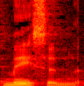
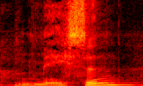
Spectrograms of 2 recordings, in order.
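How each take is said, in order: First: Said in the usual way. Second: Gasped, questioning name with a rise; mock surprised recognition. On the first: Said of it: "he says Mason". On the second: Podcaster voicing the woman recognising him, mock surprised question. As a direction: act out sudden recognition, lightly.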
